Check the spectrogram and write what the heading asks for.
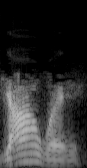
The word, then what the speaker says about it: Yahweh: It actually reads that those each one of those nailike figures represents uh a letter and it's pronounced Yahweh.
